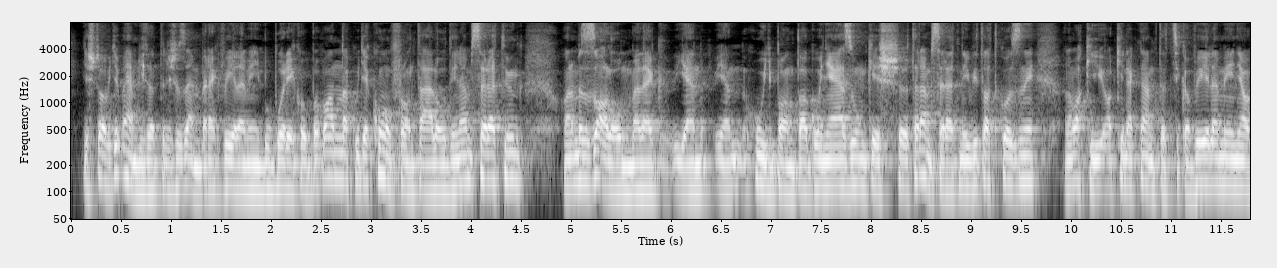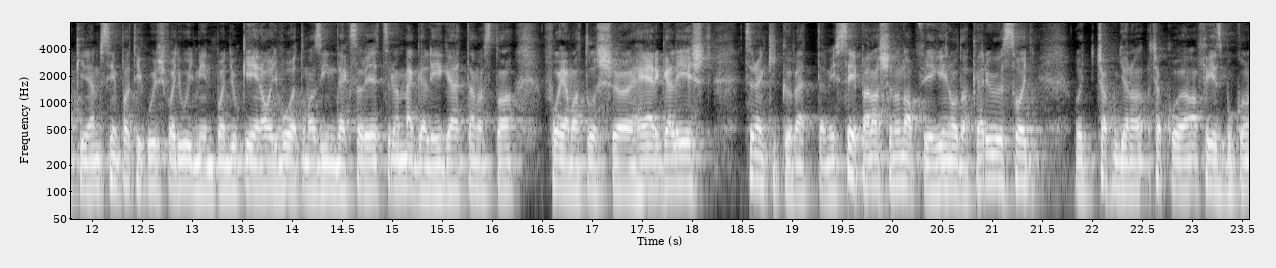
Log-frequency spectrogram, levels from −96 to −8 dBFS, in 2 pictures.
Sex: male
